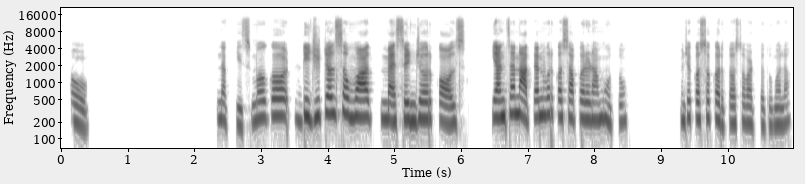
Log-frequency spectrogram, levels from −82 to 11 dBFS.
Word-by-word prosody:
हो. 180 -8 -5 2.0
नक्कीच 175 -5 -7
मग 235 +3 -3
अ, 260 0 +4 0.2
डिजिटल 255 +3 +3
संवाद 245 -3 +5 0.3
मेसेंजर, 220 +2 +2
कॉल्स 195 -2 -1 0.4
यांचा 245 +3 +4
नात्यांवर 260 +1 +3
कसा 245 -1 -1
परिणाम 225 0 -1
होतो? 200 0 -8
म्हणजे 215 +1 -12
कसं 230 +1 -2
करतं, 190 -4 -3
असं 190 +1 -8
वाटतं 180 -2 -7
तुम्हाला? 180 +2 -7
225 Hz, 105 wpm, -23 LUFS, 200-245 Hz, 2.0 s, संवाद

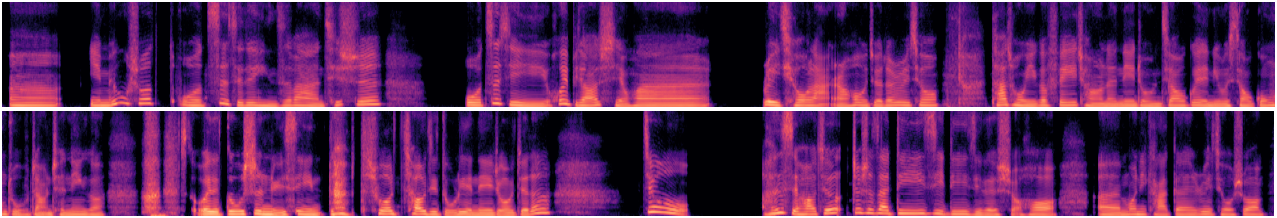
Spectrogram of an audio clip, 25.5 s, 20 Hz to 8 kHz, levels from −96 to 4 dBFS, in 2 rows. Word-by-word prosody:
嗯， 190 -2 +1 0.3
也 190 -1 0
没 185 +3 +2
有 340 +5 -1
说 330 +1 -2 0.3
我 195 -3 -1
自 300 - -2
己 205 -5 -3
的 195 +1 -1
影 175 -4 -1
子 180 +3 -4
吧， 185 -4 -1
其 190 +7 -6
实 260 +2 -1 0.8
我 200 -2 +3
自 335 - -2
己 185 - +1
会 300 +1 -1
比 225 -8 -6
较 195 +2 +2
喜 205 -5 -4
欢 175 0 -1 0.5
瑞 230 -4 +6
秋 195 +1 -1
啦。 185 - -1
然 170 +1 -2
后 210 0 -2
我 185 - -2
觉 175 0 -2
得 190 +3 -2
瑞 210 -1 -1
秋 205 0 -2 0.5
她 225 +1 +1
从 210 -5 0
一 175 - -1
个 190 +1 -1
非 210 +3 -3
常 170 -5 -3
地 165 0 -2
那 175 0 -1
种 165 -2 -2
娇 175 +3 -2
贵 195 0 -2
的 175 - -1
那 170 - -1
种 170 0 -1
小 165 -2 -3
公 185 +6 -2
主 175 -3 -4
长 - - -2
成 170 -2 -3
那 180 0 0
个 165 -1 -3 0.8
所 - - -2
谓 195 - +11
的 190 - +9
都 215 +4 +6
市 230 +2 +5
女 190 -5 +7
性， 190 -2 +2 0.4
说 230 -2 +2
超 220 +1 +3
级 195 -2 +1
独 160 -3 -4
立 185 +1 +3
的 170 - +2
那 170 0 +1
种。 160 -1 0
我 - - -1
觉 170 +3 +1
得， 295 - 0 0.9
就 360 -8 +2 0.7
很 245 +9 +3
喜 250 -8 +2
欢 210 - +2
我 210 - +1
觉 260 +5 +4
得 295 -1 +1
就 310 - -2
是 285 -1 0
在 260 -2 +4
第 245 +1 +1
1 - - 0
季 240 -1 -2
第 220 +1 -1
1 - - -1
集 175 -1 -3
的 170 0 -1
时 180 - -4
候， 175 -2 -1 0.4
呃， 180 -2 0
莫 195 +4 -2
妮 200 - -1
卡 170 -3 -5
跟 175 0 -4
瑞 195 0 -3
秋 180 0 -5
说： 180 0 -2
190 Hz, 225 characters per minute, -21 LUFS, 175-220 Hz, 0.9 s, 谓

